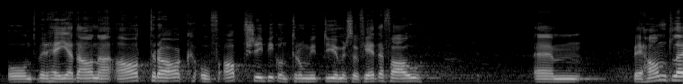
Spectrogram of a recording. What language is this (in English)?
Swiss German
